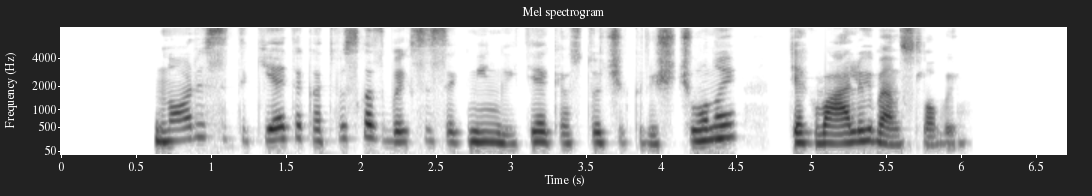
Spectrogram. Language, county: Lithuanian, Kaunas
